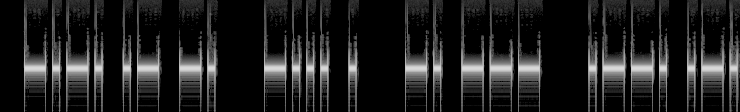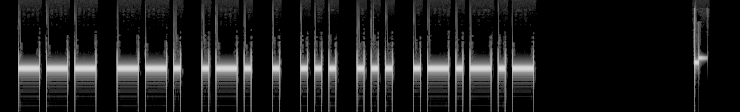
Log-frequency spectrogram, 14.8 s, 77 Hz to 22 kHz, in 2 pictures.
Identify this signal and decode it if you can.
Morse code, heard as a keyed tone, about 17 wpm, 700 Hz. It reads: CAN BE NO PROGRESS.
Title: Sentences from Top 1400 Words 17wpm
